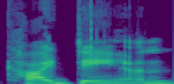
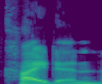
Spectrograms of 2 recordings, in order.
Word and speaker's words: Kaidan: She said Kaidan like instead of Kaiden. I think Kaiden flaiden's better.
